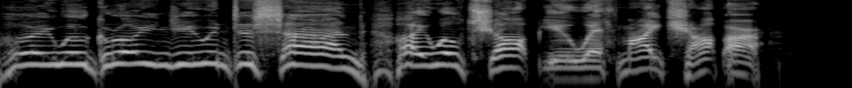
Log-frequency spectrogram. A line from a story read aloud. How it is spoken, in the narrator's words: Norbert the Nutjob found him in his dreams, screaming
